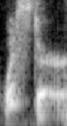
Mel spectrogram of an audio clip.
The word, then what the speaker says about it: Worcester: the way that I used to say it, Worcester, like Worcester, whatever. Yeah. But like people will always try to pronounce it as Worcester.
